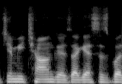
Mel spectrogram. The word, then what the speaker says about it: Jimmy Changas: Jimmy Chongas are like the Butterfinger thing. How's it spelled? Did we do that again? CHA. It's Jimmy Changas.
